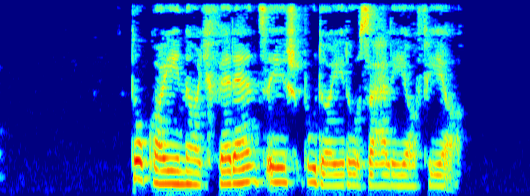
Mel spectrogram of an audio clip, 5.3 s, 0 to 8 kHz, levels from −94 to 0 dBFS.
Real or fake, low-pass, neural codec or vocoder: real; 7.2 kHz; none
